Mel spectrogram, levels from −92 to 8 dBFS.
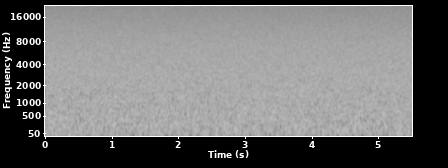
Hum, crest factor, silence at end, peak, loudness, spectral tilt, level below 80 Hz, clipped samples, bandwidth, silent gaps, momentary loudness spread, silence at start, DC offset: none; 6 dB; 0 s; 0 dBFS; -4 LUFS; -0.5 dB/octave; -28 dBFS; 9%; over 20 kHz; none; 0 LU; 0 s; under 0.1%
